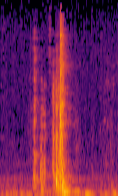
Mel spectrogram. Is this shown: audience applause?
no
